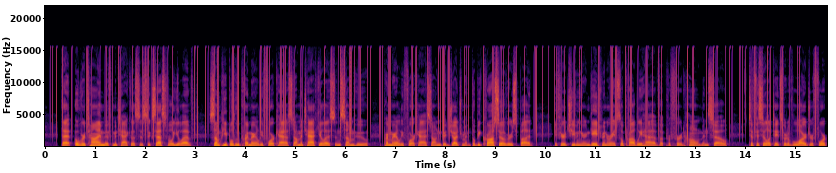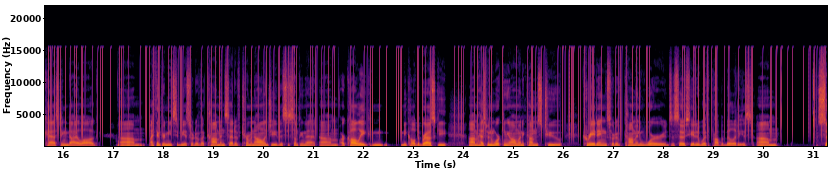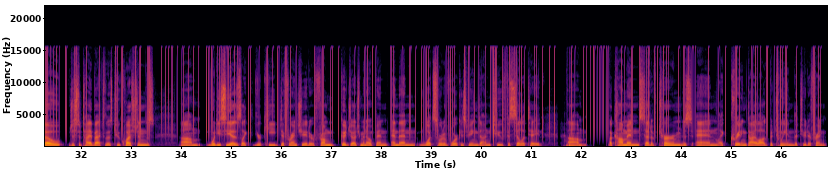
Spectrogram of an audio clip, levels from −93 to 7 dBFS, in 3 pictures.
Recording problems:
crackle, like an old record; noticeable; 10 dB below the speech

